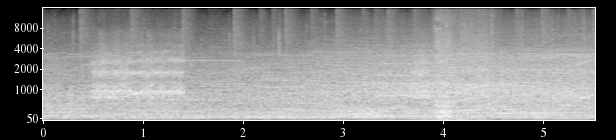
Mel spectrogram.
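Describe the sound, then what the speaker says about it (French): A Dodge race car powers out of the final corner and overtakes a Ford on the inside, its loud, steady engine roar mixed with screeching tire skids during the close racing. "une belle accélération de la Dodge sur le dernier virage qui dépasse la Ford à l'intérieur"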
